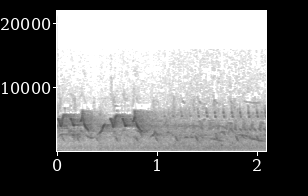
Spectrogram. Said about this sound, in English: But in the meantime, we can listen maybe to some birds. We're going to listen to the ruby-throated hummingbird. This is Bird Note.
